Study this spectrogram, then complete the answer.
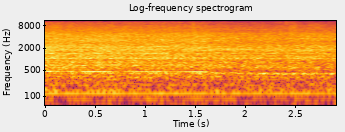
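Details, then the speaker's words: HP ProLiant server (owner guesses DL360 G7) after fan replacement, with the OS starting: steady even whoosh with a faint constant mid tone, no rattles, ticks or surging; fans running normally. "so right now it's a little excited because the os is starting but it looks like we're good to go"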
